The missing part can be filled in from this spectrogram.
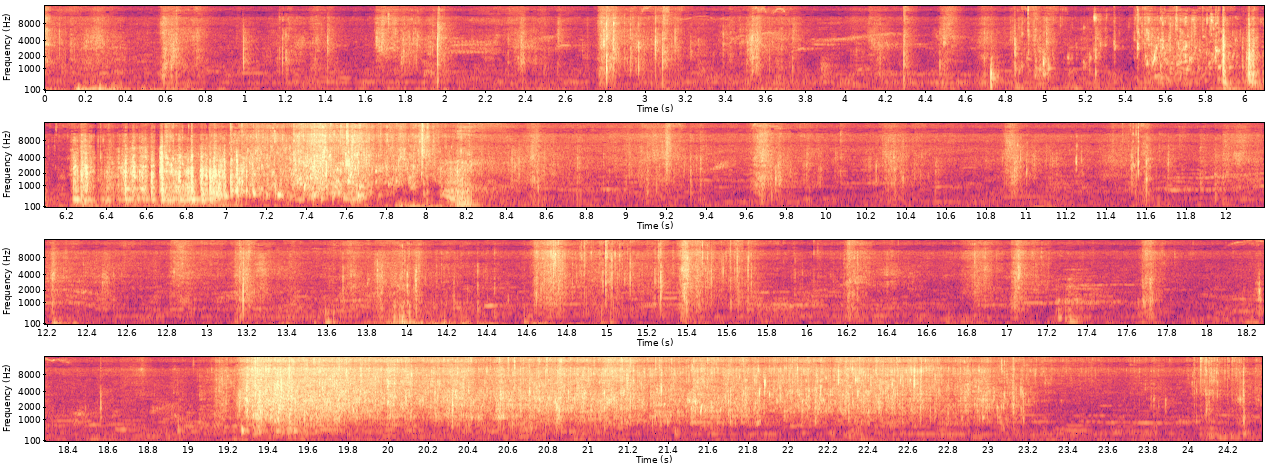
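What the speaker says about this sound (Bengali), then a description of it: "জল দেওয়া কমপ্লিট" Plants are watered by hand from a bucket, with intermittent splashing and trickling, a louder pour mid-way and another near the end over faint outdoor background.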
